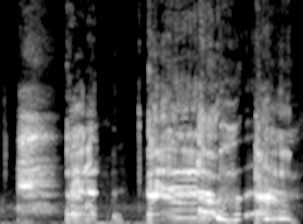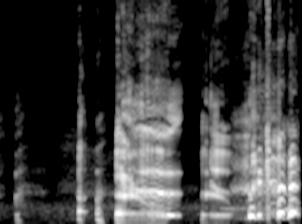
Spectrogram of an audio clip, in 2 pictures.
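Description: A woman burping loudly several times in a row, one burp drawn out for well over a second, from the gas of gulping carbonated Dr Pepper.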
